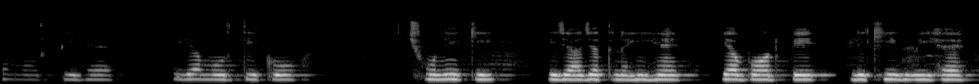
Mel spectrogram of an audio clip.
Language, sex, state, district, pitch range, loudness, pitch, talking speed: Hindi, female, Bihar, Jamui, 220-225 Hz, -20 LUFS, 220 Hz, 105 wpm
